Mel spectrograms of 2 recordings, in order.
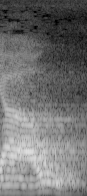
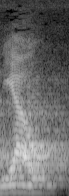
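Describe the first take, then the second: First: The glide is drawn out softly. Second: The glide is cut off abruptly. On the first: The speaker calls it right. "tapi yau" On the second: The speaker calls it wrong. "Jangan dipotong langsung yau"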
